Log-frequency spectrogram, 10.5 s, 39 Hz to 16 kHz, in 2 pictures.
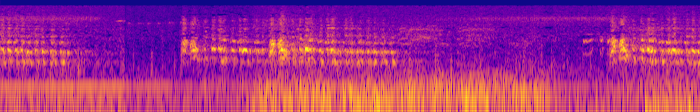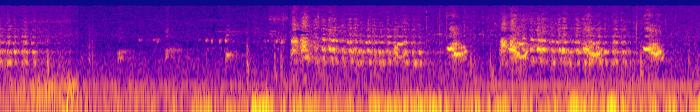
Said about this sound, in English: This gobbler's not 50, 60 yards from me in the tree, and I got a big tree in front of me.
